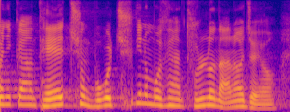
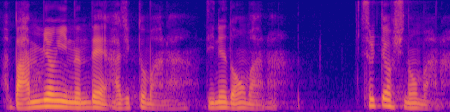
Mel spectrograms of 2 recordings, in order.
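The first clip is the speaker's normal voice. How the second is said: low, soft acted pronouncement; understated verdict; 5 semitones lower, 6 dB quieter than usual. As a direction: say it low and quietly. 하나님 말씀을 낮게 연기. (낮고 조용하게 타이르듯)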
